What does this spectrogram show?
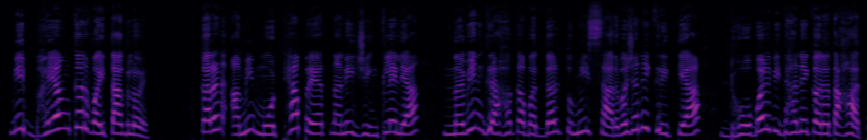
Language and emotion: Marathi, angry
